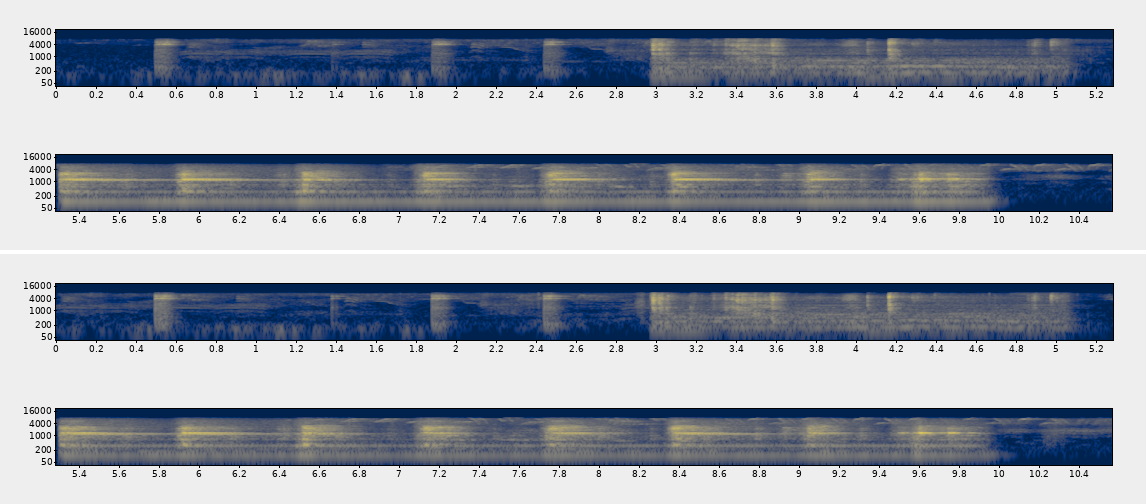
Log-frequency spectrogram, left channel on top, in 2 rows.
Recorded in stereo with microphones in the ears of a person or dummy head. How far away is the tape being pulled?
About 0.8 m.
